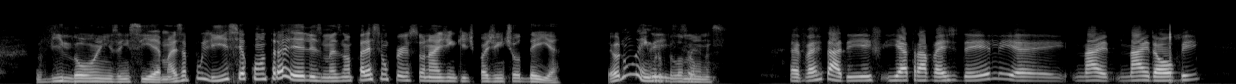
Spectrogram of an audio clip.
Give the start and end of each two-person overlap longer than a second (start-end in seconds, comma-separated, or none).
none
